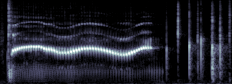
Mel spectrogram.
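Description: A cartoon rabbit child's special noise: one high-pitched squeal, wavering slowly up and down, held for about a second and a half. It is followed near the end by children clapping.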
